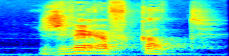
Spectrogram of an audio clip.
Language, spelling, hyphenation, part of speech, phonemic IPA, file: Dutch, zwerfkat, zwerf‧kat, noun, /ˈzʋɛrfkɑt/, Nl-zwerfkat.ogg
- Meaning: stray cat, alley cat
